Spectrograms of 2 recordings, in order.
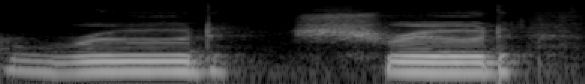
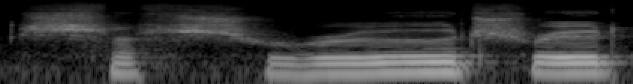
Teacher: keep your tongue mostly in the R position as you're saying the SH sound, which is why it would help to start with the R, rude, shrewd, so your tongue is ready and feels that R position.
